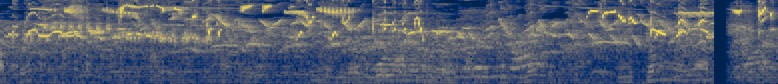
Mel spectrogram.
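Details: Anis merah, the orange-headed thrush, delivering whistling ngeplong-style song: fast, busy phrases of high twisting whistles and chirps, roughly four notes a second, with a short drop-out near the end.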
